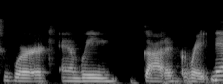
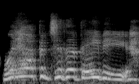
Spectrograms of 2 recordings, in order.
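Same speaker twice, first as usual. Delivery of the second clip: high, louder panicked question; freaked-out mom; 11 semitones higher, 5 dB louder than usual. Retold or imitated. Baby-nurse mom asking her sobbing daughter, panicked. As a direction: imitate a mother jumping to the worst. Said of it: "it totally freaked her out".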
